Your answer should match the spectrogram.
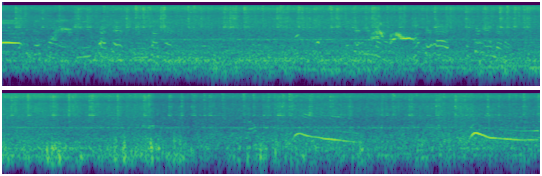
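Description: Splash-pad water jets spraying and splashing in a steady wash of noise, with people's voices and calls in the background.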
